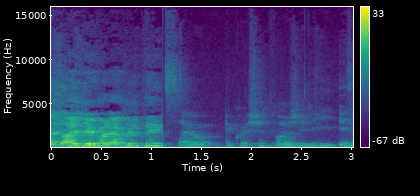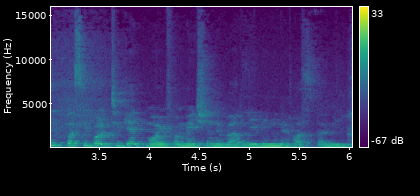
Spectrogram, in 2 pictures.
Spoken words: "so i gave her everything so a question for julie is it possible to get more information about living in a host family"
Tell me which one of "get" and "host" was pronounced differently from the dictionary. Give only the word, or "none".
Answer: host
